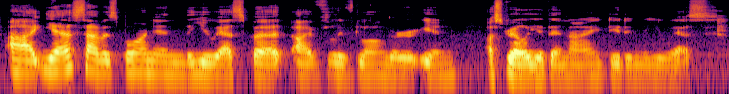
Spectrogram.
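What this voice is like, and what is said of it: Slight American accent. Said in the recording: “I detect the hint of an accent. So you've come from over the seas?”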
